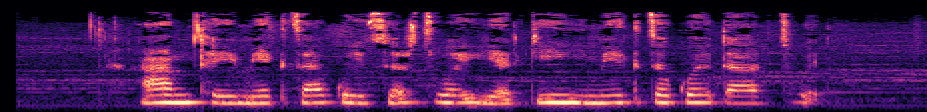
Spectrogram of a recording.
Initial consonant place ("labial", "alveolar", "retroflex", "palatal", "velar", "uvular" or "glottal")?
labial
